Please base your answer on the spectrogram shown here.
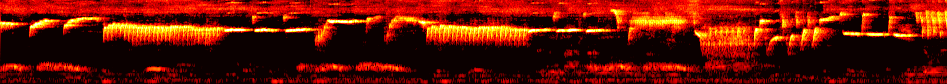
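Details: Canary song played as a lure to bring reluctant, hard-to-breed canaries into mating condition: long rolling trills held high, alternating with low bubbling tours and short chirped notes, with a faint low hum underneath.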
